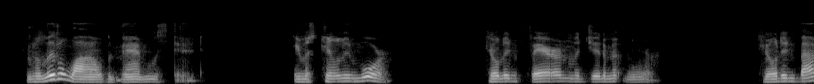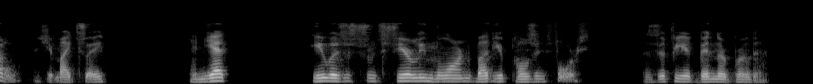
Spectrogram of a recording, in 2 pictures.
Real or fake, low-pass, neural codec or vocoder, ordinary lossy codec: fake; 7.2 kHz; autoencoder, 22.05 kHz, a latent of 192 numbers a frame, VITS, trained on one speaker; MP3, 32 kbps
